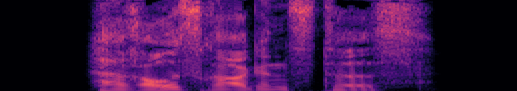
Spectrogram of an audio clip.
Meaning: strong/mixed nominative/accusative neuter singular superlative degree of herausragend
- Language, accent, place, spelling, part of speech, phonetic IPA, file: German, Germany, Berlin, herausragendstes, adjective, [hɛˈʁaʊ̯sˌʁaːɡn̩t͡stəs], De-herausragendstes.ogg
